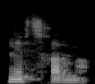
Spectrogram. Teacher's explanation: Neft çıxarma. Uşaqlar f düşür.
